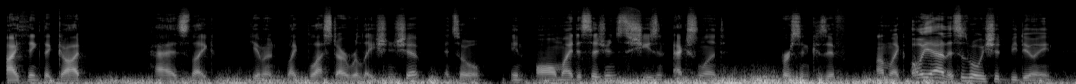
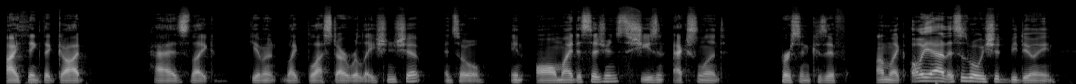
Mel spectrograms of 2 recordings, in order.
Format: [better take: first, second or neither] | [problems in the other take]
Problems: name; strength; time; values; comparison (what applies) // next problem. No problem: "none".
second | wind noise on the microphone; heavy; 9 dB below the speech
